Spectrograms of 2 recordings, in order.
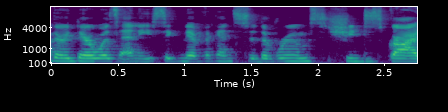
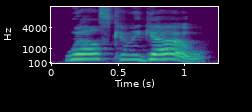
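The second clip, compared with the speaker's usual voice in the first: lightly raised pitch for Alice; a worried young woman's voice, higher; female character voice; 9 semitones higher, 5 dB louder than usual. A narrator's reading. Alice asking Edward where to go, higher female voice.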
